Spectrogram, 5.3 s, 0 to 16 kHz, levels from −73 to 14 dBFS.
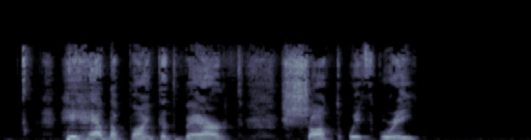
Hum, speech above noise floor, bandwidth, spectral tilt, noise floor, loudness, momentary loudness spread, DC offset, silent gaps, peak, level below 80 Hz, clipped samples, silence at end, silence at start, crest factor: none; 47 dB; 11.5 kHz; -2.5 dB/octave; -69 dBFS; -22 LUFS; 9 LU; under 0.1%; none; -4 dBFS; -42 dBFS; under 0.1%; 1.15 s; 0.2 s; 20 dB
